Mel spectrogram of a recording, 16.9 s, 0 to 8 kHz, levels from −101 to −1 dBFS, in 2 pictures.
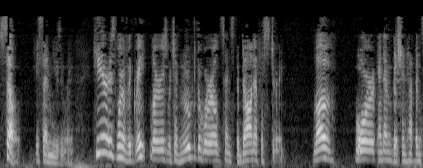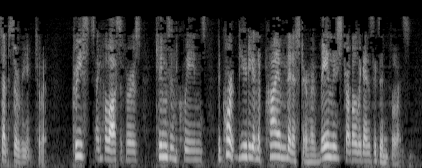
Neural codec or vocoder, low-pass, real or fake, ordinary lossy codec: codec, 24 kHz, 1 kbps, SNAC; 7.2 kHz; fake; MP3, 24 kbps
